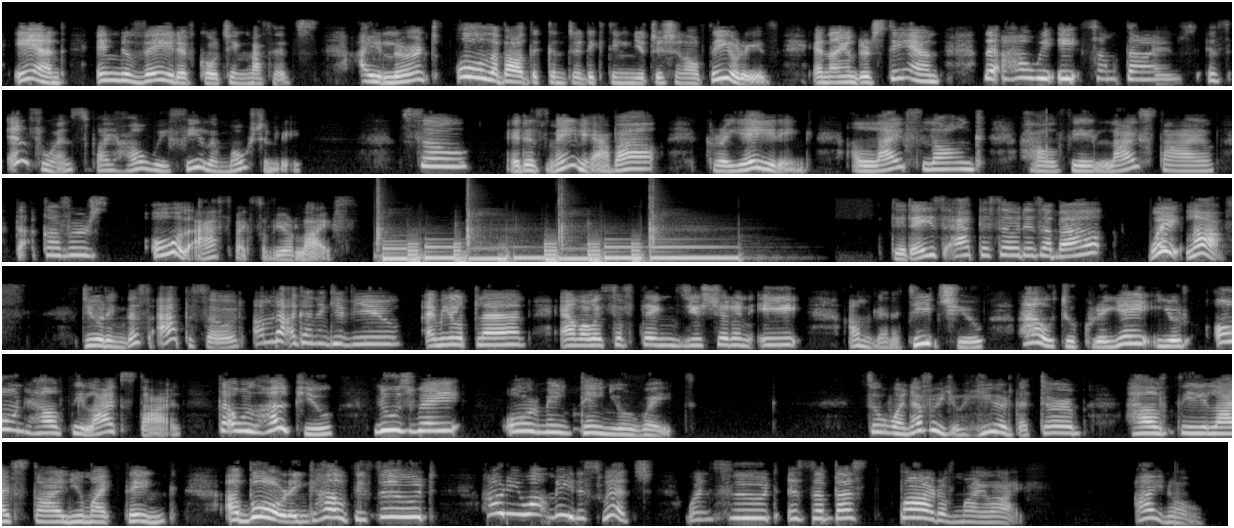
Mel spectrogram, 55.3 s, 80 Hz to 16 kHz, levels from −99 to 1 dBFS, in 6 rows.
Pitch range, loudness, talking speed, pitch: 215-325 Hz, -25 LUFS, 135 wpm, 255 Hz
